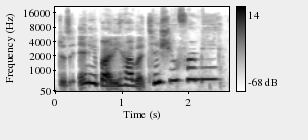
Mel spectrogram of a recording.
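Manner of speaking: high, small pleading voice; pleading flea voice. A narrator's reading. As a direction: beg for a tissue, high and small. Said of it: "his garbled plea".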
